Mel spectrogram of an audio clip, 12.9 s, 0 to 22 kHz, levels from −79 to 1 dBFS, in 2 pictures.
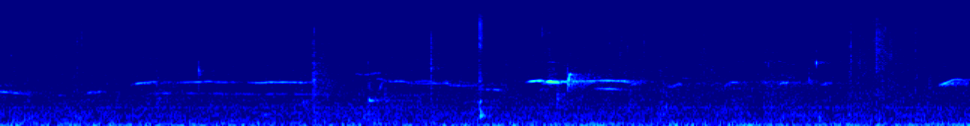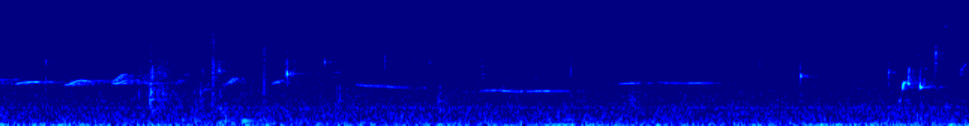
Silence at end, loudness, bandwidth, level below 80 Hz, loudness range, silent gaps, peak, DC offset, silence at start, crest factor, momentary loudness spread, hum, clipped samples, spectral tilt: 0 s; -56 LUFS; 17.5 kHz; -66 dBFS; 7 LU; none; -30 dBFS; under 0.1%; 0 s; 26 dB; 8 LU; none; under 0.1%; -2 dB/octave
